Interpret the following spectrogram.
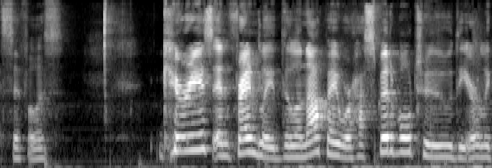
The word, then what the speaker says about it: Lenape: of moonlake were members of the pronounced Lenape yeah Lenape tribe uh one of the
